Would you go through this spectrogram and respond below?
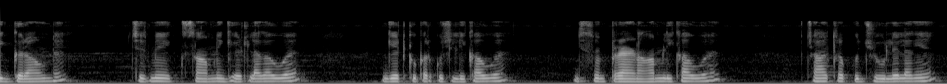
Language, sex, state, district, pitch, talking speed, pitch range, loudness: Hindi, male, West Bengal, Malda, 140 Hz, 175 wpm, 135-145 Hz, -26 LUFS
